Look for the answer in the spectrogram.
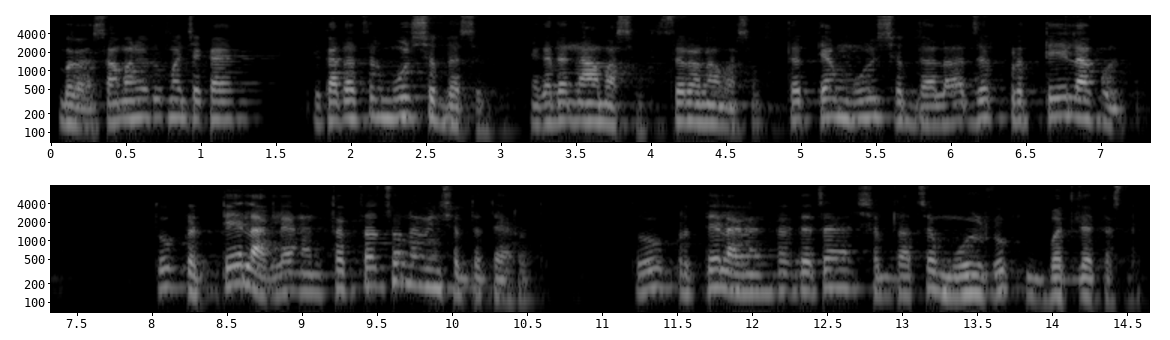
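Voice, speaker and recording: A man teaching a grammar lesson for exam preparation. He asks questions, answers them himself, repeats the key terms and now and then clears his throat. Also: fairly high pitch, moderate pace, mellow.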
